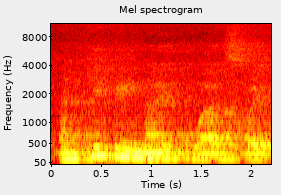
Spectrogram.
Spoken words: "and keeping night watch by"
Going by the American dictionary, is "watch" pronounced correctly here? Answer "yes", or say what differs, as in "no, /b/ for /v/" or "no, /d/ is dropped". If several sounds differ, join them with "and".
no, /s/ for /tʃ/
